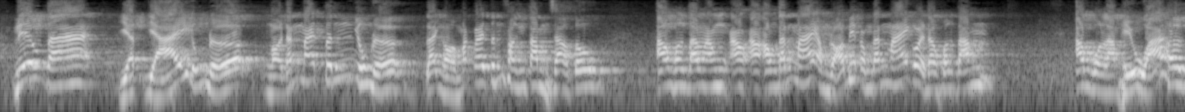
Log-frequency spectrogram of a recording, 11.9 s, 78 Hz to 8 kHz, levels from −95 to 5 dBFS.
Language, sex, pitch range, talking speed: Vietnamese, male, 200-305 Hz, 235 wpm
